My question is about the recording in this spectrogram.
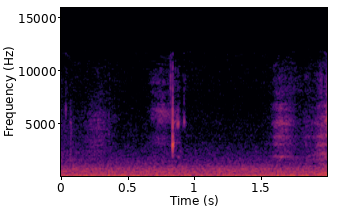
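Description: Low, steady rumble of a car driving, heard from inside the cabin, with a single faint click about a second in.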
